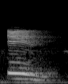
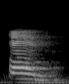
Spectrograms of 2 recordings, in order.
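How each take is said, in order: First: The first vowel is a closed e sound. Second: The first vowel is an open e sound. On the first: It is the pronoun meaning he. "fechado, o som do E sai fechado" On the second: It is the name of the letter L. "o som do E sai aberto"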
